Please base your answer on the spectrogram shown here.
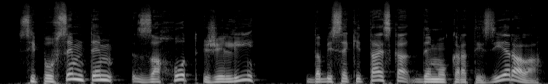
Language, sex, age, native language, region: Slovenian, male, 30-49, Slovenian, Drava region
